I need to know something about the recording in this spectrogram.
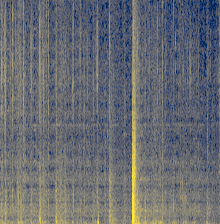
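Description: Computer keyboard being typed on fast, faint irregular key clicks with one louder keystroke about two and a half seconds in.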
